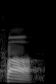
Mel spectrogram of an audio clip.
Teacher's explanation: اوپر کے دانتوں کے کنارے نچلے ہونٹ کے تر حصے سے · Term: حروف شفویہ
